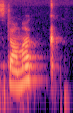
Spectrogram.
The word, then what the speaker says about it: stomach: I heard here are a lot of students make mistake on this one this is stomach with the K sound it's not a chart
